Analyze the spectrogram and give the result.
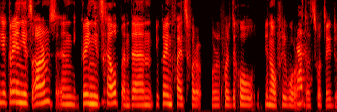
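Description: A woman's medium-pitched voice with a bright, sharp tone, fairly slow pace, hardly any pauses and ordinary pitch variation, in a dry, close sound with no echo. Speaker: podcast guest. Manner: speaks slowly and deliberately.

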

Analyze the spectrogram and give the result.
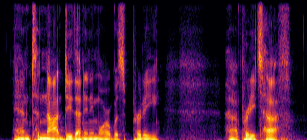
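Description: In a very clean recording with a silent background, a man speaks with a Texan accent. His tone is dark and mellow, and his pitch is fairly low. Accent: Texan American. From Texas, Dallas. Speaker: business owner, furniture maker and musician. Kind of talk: interview.

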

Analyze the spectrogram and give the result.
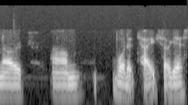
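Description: Fairly quick speech with an Australian accent. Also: man. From Australia, Canberra. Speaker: footballer and playing coach. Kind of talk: interview. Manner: halting.

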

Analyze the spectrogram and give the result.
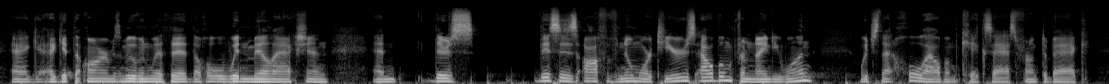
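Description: A man with an ordinary speaking voice, his medium pitch and fairly even intonation moving at a moderate pace. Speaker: occasional podcast co-host, music fan. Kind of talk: casual chat.

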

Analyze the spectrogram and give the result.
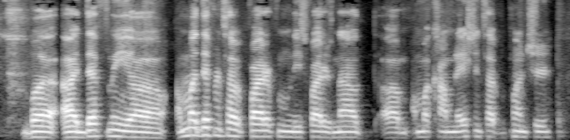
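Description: Very fast male speech at medium pitch, fairly even in intonation, with a dry, close sound and no echo. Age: 20s. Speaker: professional boxer. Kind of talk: interview.

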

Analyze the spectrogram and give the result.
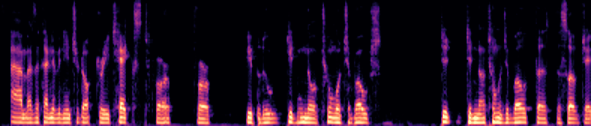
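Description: Delivered at a moderate pace with long, frequent pauses, the speech has monotone, flat intonation and a dry, close sound with no echo. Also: man. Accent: Cork. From Ireland, West Cork. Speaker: historian and author. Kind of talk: interview. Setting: remote recording from Cork. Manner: halting, frequent repetitions.

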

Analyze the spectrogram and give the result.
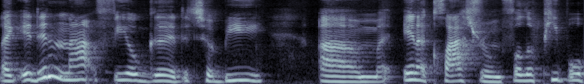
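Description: A woman with an American accent and a normal speaking voice talks at a medium pitch with ordinary pitch variation in a very clean recording with a silent background. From Brooklyn, New York. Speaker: nonprofit CEO. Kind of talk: interview.

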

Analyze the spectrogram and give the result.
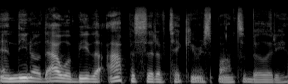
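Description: Dry and close with no echo, a man's voice at medium pitch races along at a very fast pace with ordinary pitch variation. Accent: American. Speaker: mental health professional. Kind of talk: casual interview chat. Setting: studio.

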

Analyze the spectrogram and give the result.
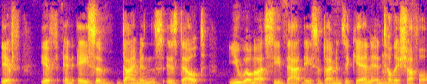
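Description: This man has a fairly low pitch and a normal speaking voice. He talks at a moderate pace. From US, Washington State. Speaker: professional card counter. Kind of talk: interview.

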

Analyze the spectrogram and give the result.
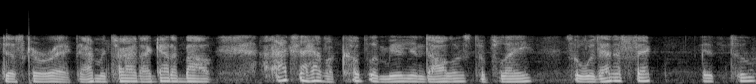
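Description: With noticeable background noise behind him, a man of medium pitch talks at a fairly quick pace, his intonation fairly even and his loudness very even. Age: 60s. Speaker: retiree calling in. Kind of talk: radio call-in question.

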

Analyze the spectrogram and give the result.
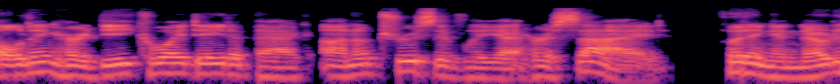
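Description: The reading voice sounds natural, and its pitch varies in an ordinary way. Nothing much can be heard behind it.

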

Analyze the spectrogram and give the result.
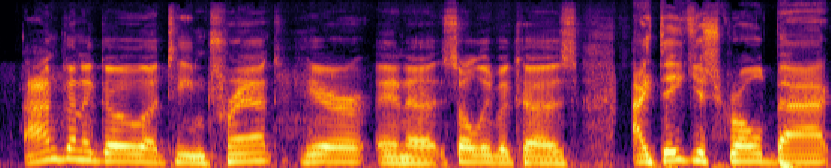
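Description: A man talks in an unremarkable speaking voice, fairly high-pitched for a man, at a fairly slow pace. His pitch varies in an ordinary way and his loudness stays very even. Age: 50s. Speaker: radio host. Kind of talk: radio DJ patter, bantering morning-show chat with co-hosts. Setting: studio.

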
